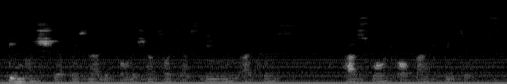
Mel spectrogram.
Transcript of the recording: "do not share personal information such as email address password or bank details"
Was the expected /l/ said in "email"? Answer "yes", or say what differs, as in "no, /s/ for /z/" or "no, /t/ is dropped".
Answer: no, /n/ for /l/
